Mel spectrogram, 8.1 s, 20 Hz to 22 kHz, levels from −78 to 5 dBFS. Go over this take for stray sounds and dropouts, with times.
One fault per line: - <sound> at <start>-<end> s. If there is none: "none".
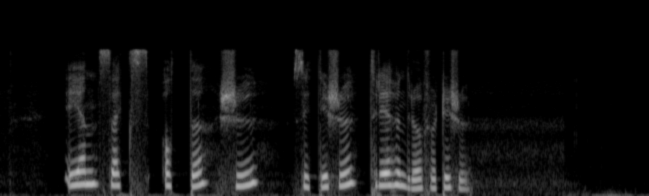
none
